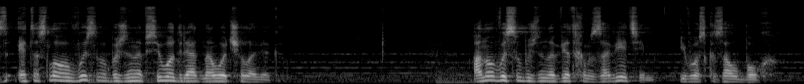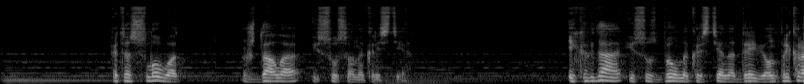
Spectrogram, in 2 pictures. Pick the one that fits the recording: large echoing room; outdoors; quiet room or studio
large echoing room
